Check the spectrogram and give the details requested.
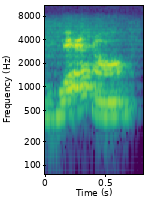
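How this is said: It is said in an American accent.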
